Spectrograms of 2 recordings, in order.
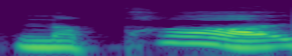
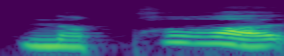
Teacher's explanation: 액센트가 없는 너는 들리지를 않습니다. 너퍼 할 때 그 너 사운드가 바로 슈아 사운드거든요.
